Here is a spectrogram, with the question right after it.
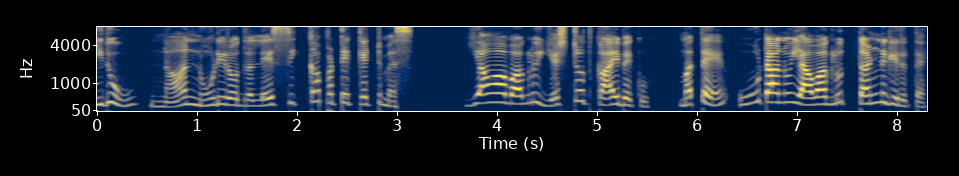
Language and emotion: Kannada, angry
